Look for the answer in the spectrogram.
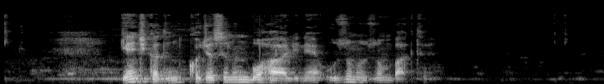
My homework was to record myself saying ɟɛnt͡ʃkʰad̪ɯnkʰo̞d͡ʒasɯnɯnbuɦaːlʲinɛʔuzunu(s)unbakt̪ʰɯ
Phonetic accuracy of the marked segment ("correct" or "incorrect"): incorrect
